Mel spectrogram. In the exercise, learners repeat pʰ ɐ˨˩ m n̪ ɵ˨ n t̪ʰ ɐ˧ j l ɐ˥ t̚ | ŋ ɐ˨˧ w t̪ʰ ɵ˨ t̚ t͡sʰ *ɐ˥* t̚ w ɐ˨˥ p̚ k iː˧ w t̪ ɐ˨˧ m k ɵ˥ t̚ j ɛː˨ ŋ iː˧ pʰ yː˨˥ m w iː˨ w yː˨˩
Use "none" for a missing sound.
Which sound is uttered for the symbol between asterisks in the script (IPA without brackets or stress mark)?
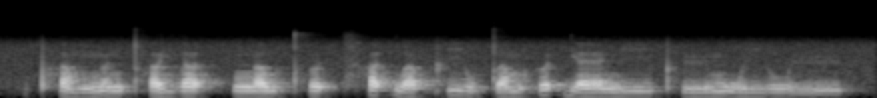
ɐ˥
